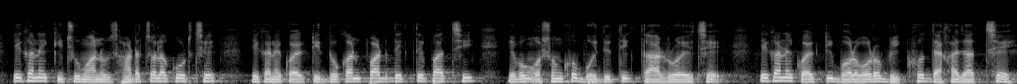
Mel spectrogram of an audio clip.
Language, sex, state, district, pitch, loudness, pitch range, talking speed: Bengali, male, West Bengal, Jalpaiguri, 130 Hz, -15 LUFS, 115-145 Hz, 135 wpm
